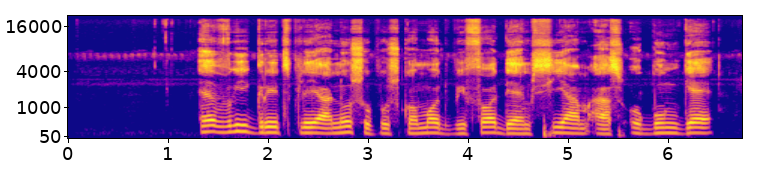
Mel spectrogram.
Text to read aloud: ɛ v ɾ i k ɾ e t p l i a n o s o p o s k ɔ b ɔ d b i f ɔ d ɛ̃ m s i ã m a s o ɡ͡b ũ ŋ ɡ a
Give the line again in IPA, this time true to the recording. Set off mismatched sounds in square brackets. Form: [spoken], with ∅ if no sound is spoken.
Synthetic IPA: ɛ v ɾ i [ɡ] ɾ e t p l [e] a n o s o p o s k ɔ [m] ɔ d b i f ɔ d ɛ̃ m s i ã m a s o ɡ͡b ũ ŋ ɡ [ɛ]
